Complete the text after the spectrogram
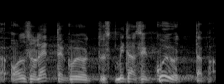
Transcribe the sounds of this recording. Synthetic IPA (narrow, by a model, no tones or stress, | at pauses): o̞̰nsule̞t̪ːekujut̪ːˑust̪mid̪̥ɑsekujut̪ːˑɑb̥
